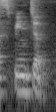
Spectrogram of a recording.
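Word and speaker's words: sphincter: कई बार पूछा जाता है स्पिंचर, स्पेलिंग पे मत जाना, इसको हिंदी में बोलते हैं वाल्व।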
